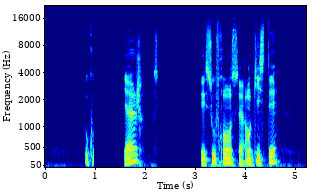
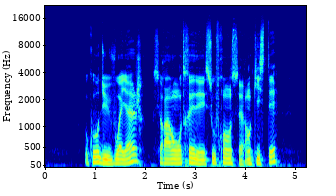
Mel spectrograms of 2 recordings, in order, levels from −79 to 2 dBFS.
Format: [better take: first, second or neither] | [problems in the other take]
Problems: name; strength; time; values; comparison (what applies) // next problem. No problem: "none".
second | audio cutting out; at 1 s for 0.5 s and at 2.5 s for 1 s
